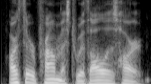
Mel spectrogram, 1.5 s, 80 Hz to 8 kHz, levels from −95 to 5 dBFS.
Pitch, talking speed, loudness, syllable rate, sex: 110 Hz, 235 wpm, -16 LUFS, 7.0 syllables/s, male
